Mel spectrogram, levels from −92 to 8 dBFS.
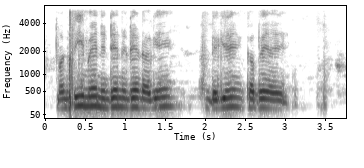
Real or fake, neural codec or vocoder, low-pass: fake; vocoder, 44.1 kHz, 128 mel bands, Pupu-Vocoder; 5.4 kHz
